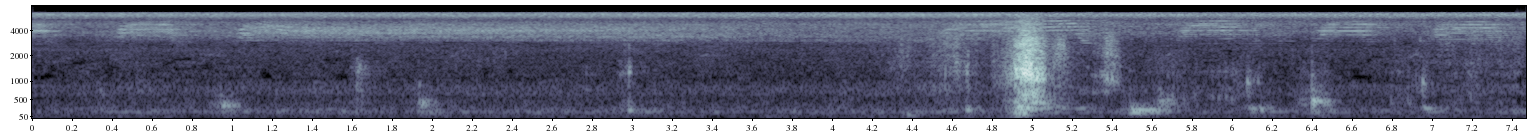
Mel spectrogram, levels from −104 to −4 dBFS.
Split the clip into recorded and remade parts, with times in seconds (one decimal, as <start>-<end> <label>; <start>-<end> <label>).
0.0-3.5 remade; 3.5-4.0 recorded; 4.0-5.0 remade; 5.0-7.5 recorded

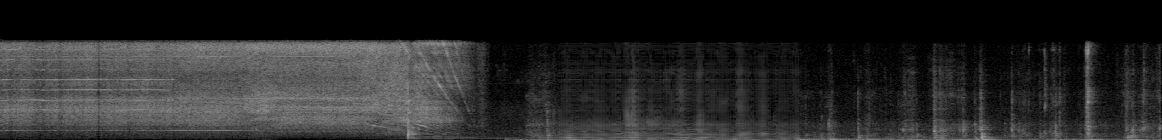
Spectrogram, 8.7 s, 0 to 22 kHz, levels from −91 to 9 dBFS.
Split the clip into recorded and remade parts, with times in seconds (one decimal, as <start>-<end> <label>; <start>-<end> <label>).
0.0-4.2 recorded; 4.2-6.0 remade; 6.0-8.7 recorded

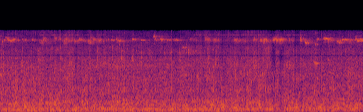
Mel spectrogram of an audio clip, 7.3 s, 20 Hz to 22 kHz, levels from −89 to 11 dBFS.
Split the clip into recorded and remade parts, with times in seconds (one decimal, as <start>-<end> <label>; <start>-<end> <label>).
0.0-0.8 recorded; 0.8-2.1 remade; 2.1-3.8 recorded; 3.8-6.1 remade; 6.1-7.3 recorded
